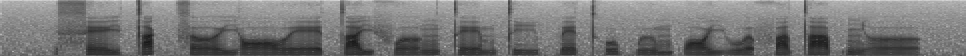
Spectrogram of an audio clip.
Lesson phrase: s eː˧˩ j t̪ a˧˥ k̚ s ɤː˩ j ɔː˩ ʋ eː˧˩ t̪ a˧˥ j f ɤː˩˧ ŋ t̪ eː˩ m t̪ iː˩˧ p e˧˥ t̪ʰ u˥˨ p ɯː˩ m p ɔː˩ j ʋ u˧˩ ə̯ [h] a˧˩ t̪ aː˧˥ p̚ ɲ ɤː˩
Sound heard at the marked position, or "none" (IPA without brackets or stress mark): f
